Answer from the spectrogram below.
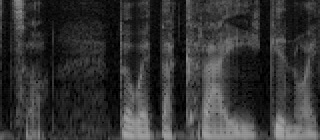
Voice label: "craig", Welsh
